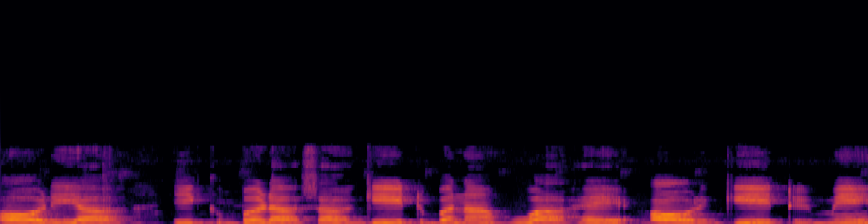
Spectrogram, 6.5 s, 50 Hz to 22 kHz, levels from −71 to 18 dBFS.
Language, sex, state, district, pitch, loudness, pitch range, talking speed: Hindi, male, Bihar, West Champaran, 150 Hz, -17 LUFS, 145-155 Hz, 110 wpm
